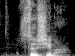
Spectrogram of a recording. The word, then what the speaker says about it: Tsushima: Said, I thought you sorry, said Toshiba, sorry, and sorry, I was sorry. Like, Ghost of Toshiba? – I'm not saying it right. Surprise to everyone. Tsushima.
